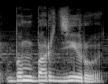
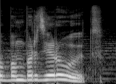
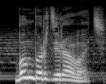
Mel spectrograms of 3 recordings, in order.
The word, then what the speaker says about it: бомбардировать: Меня мои избиратели просьбами бомбардируют пылу ораторства этого можно и не заметить, но в ударении ошибка. Если уж что и делают избиратели, то бомбардируют. Просьбами бомбардируют господина Н. Можно, кстати, и короче сказать – бомбить. Разницы почти никакой. Но именно почти. А в языке такие нюансы – это существенная вещь. Бомбардировать. Ударение, как в словах «примировать», «нормировать».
